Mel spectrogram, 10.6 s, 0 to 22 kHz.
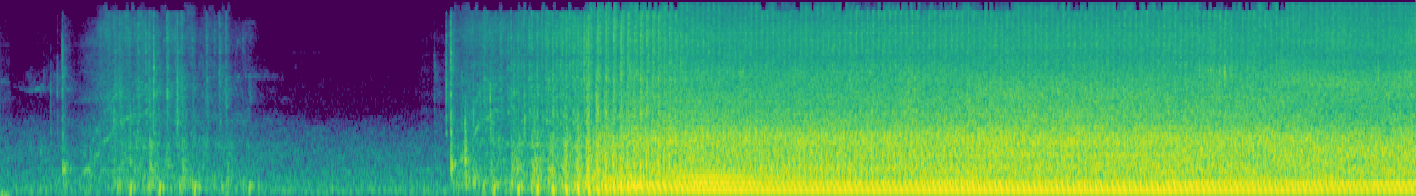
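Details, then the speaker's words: Free Honda walk-behind mower after no-start repair, fresh 100% ethanol-free gasoline, no manual priming needed; rope pulled twice, engine catches and settles into steady even chug about four beats a second; normal cold start. "so it did take two pulls on the Rope to get it to start but at least we did it without needing to physically Prime the engine like we did earlier so I consider this a good repair"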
